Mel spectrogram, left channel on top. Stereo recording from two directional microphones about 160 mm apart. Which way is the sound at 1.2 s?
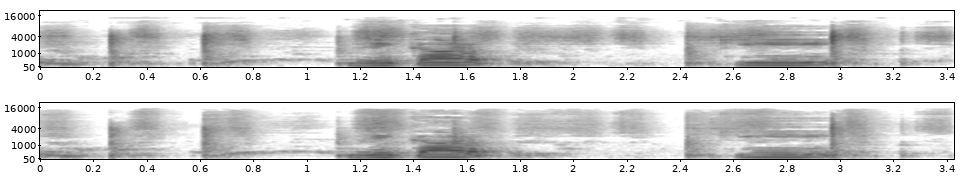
15° right (ahead or behind).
